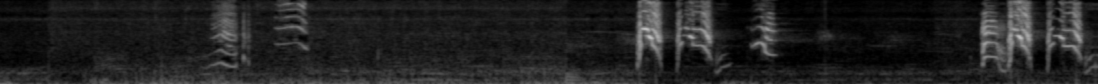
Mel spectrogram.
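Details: Chirping Indian ringneck parrot: short, high, twisting notes in small clusters, an early pair followed by two tight bursts of harsh calls later, with quiet low rumble between.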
